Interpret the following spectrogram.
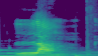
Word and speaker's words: lang: Então, por exemplo, a palavra lang. Lang. Vocês percebem que eu estou acentuando a vogal A.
